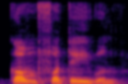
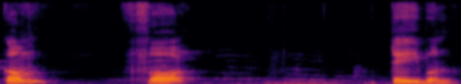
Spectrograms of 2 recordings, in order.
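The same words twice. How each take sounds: First: "कंफर्टेबल" said once more at a slightly slow pace, falling at the end; "कंफर्टेबल" as a short, slightly slow, settled repeat; model pronunciation repeated. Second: "कंफर्टेबल" stretched out very slowly, every syllable drawn long; "कंफर्टेबल" said very slowly, syllable by syllable, with a falling end; slow model pronunciation. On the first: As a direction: repeat "कंफर्टेबल" plainly and a bit slowly. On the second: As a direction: draw out "कंफर्टेबल" slowly so students catch each sound. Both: Shown as a demonstration. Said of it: "इस शब्द का सही उच्चारण होता है".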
